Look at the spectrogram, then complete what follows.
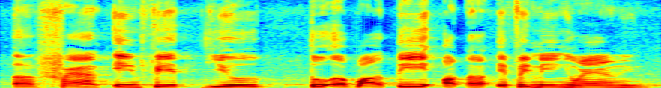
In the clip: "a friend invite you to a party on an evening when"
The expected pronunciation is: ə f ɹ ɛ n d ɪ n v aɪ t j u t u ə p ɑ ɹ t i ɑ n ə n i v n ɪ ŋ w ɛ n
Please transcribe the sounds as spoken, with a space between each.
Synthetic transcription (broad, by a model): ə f ɛ n ɪ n f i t j u t u ə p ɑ l t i ɑ n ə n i f n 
